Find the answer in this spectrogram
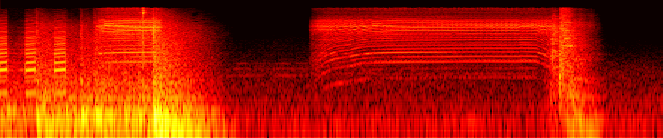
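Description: Cartoon score with drums that cuts off suddenly about a second and a half in. After a brief pause, a cartoon sound effect sets in: a tone that rises and then holds steady for about a second and a half, ending in a short whoosh.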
